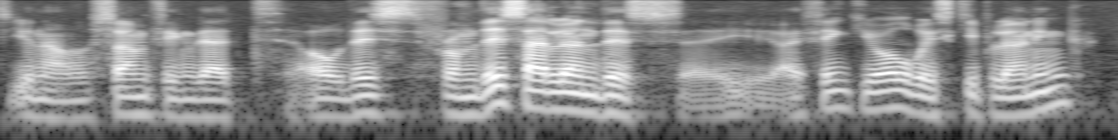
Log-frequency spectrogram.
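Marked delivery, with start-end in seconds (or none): none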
